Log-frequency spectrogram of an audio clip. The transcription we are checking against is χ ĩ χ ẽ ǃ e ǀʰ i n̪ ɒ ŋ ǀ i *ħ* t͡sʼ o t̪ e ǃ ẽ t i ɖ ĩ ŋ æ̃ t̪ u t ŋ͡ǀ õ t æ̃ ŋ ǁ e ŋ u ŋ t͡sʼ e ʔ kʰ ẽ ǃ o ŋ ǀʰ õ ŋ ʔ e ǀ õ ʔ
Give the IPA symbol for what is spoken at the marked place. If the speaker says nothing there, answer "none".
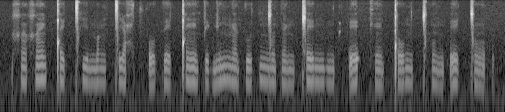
ħ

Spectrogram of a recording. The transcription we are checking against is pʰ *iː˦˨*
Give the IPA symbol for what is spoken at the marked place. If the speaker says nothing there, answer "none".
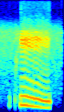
iː˦˨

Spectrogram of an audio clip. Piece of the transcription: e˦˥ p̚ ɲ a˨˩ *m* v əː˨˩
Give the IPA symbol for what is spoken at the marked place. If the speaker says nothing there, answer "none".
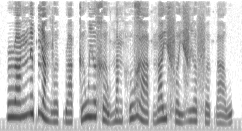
ŋ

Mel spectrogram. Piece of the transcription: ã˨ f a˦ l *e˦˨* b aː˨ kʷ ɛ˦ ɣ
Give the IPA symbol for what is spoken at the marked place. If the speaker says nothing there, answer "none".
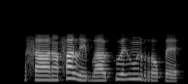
e˨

